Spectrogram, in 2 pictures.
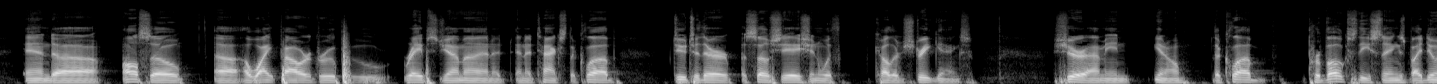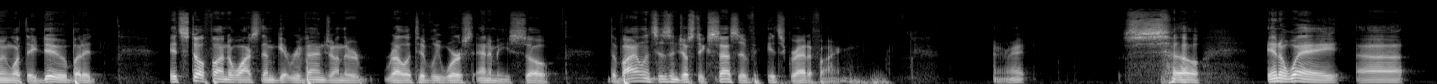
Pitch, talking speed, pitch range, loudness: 95 Hz, 145 wpm, 85-105 Hz, -15 LUFS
